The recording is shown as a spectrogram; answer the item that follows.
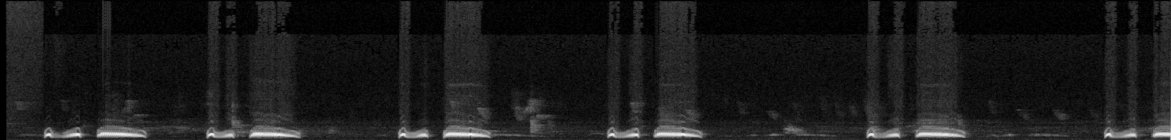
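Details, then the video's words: Spotted dove coo in the thổ voice mixed with thúc style, used to urge birds to fight and to train new and decoy birds. Phrases of two short notes and one long, falling low coo repeat about every two seconds. "Tiếng chim cu gáy giọng thổ pha thúc đấu vấy bổi, dùng tập bổi và tập mồi gáy theo cả ngày"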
